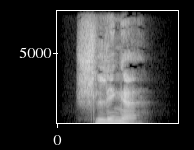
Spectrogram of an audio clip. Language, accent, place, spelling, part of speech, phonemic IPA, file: German, Germany, Berlin, Schlinge, noun, /ˈʃlɪŋə/, De-Schlinge.ogg
- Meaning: 1. loop, noose (rope or similar material fashioned into or forming a loop, typically small to mid-sized) 2. snare (trap using a loop) 3. sling (bandage for the arm) 4. sling (instrument for throwing)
